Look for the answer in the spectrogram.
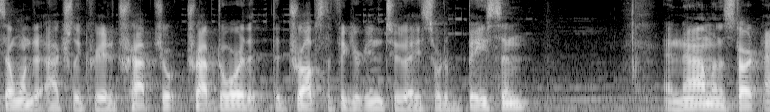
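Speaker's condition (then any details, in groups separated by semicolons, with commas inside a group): No condition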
